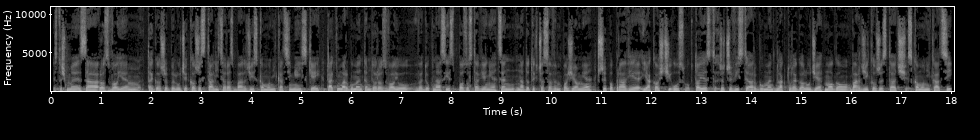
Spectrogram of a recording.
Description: Taką opinię podziela także radny PiS Tomasz Pitucha.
